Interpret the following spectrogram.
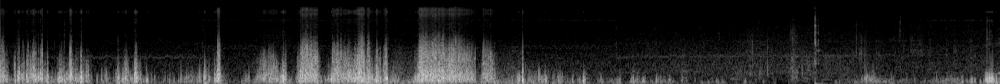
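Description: Loud, irregular buffeting and rustling noise from wind and handling on the camera microphone, in bursts through the first half, then much quieter with a few faint clicks.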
